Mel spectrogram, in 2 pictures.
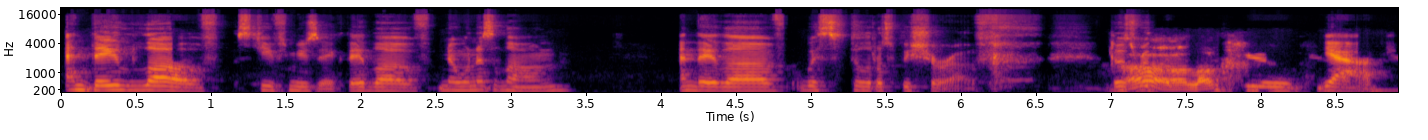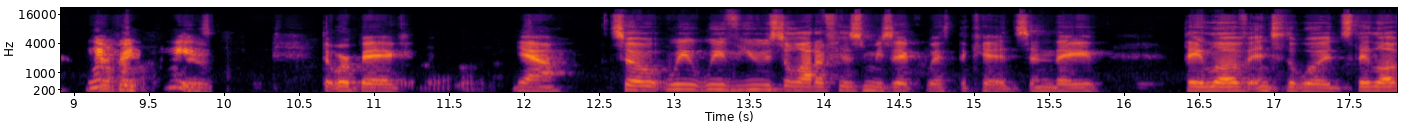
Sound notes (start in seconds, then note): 6.5 laughs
